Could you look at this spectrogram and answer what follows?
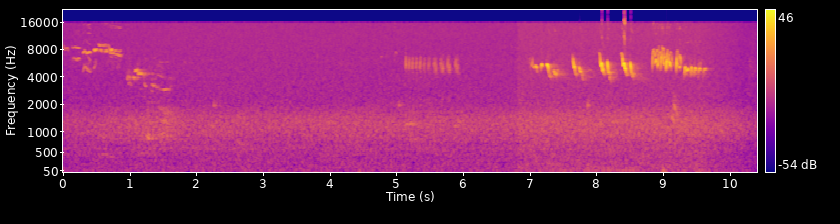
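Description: Small songbirds singing high, thin phrases, picked up through a 3D-printed parabolic electret microphone over a steady background hiss: a short twitter at the start, a quick trill about five seconds in, then a louder run of descending notes from about seven to nine and a half seconds.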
